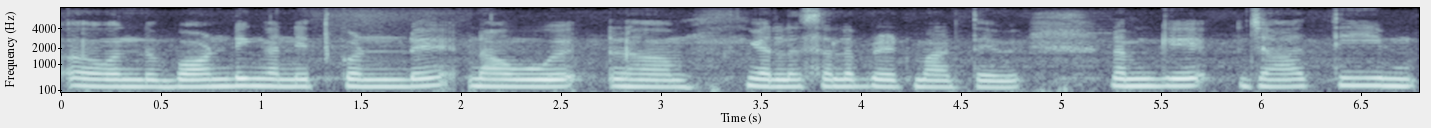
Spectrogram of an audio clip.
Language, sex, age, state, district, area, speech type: Kannada, female, 18-30, Karnataka, Udupi, rural, spontaneous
